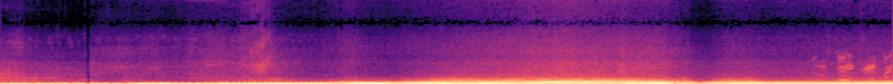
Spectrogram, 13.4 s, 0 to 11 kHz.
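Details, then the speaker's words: LS-swapped Pontiac Firebird V8 on a cold day (about 30 degrees), after replacing a temporary spark plug wire fix with new plug wires, driving in fourth gear: pulls up smoothly with an even, deep exhaust note, no ticking misfires or shaking; firing cleanly. "so the thing that I would see with the misfires typically sitting in traffic by now I would have heard a couple little misfires just a little tick tick tick tick tick tick tick tick and this thing would start shaking a little bit we're good"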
